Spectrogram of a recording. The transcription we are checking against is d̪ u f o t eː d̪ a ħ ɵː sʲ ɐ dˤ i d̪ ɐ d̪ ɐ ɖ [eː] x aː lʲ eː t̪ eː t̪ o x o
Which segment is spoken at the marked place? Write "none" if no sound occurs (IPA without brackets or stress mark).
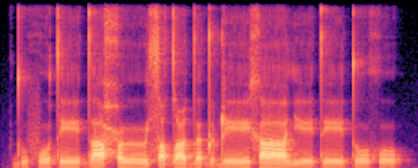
eː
